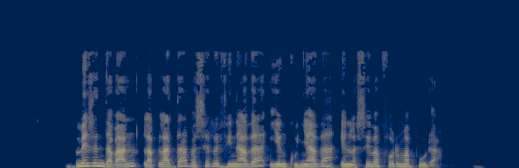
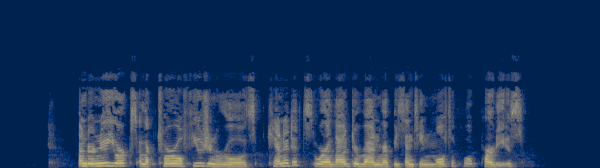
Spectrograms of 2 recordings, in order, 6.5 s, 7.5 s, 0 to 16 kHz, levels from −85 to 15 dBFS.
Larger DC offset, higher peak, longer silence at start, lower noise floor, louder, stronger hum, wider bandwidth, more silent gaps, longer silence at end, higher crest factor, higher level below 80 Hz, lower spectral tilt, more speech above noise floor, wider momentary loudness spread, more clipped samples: neither; second, -6 dBFS vs -2 dBFS; second, 0.85 s vs 1 s; first, -82 dBFS vs -54 dBFS; second, -24 LUFS vs -16 LUFS; neither; first, 11.5 kHz vs 9 kHz; neither; about the same, 1 s vs 1 s; first, 20 dB vs 14 dB; about the same, -68 dBFS vs -68 dBFS; first, -5.5 dB/octave vs -4 dB/octave; first, 58 dB vs 39 dB; about the same, 8 LU vs 10 LU; neither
